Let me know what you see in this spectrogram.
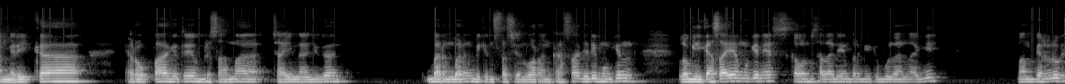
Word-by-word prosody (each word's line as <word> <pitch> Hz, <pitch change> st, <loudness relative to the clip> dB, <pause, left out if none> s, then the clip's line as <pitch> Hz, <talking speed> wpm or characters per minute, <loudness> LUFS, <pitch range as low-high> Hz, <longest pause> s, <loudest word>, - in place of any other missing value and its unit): Amerika, 130 Hz, +4 st, +4 dB, 0.4 s
Eropa 115 Hz, +4 st, +1 dB
gitu 125 Hz, 0 st, -1 dB
ya -, -, +2 dB
bersama 120 Hz, 0 st, -1 dB
China 115 Hz, +1 st, 0 dB
juga, 135 Hz, +4 st, 0 dB, 0.9 s
bareng-bareng 120 Hz, +2 st, +2 dB
bikin 125 Hz, -1 st, -2 dB
stasiun 115 Hz, -1 st, -3 dB
luar 110 Hz, 0 st, 0 dB
angkasa. 110 Hz, +4 st, -3 dB
Jadi 130 Hz, 0 st, 0 dB
mungkin 140 Hz, +2 st, -1 dB, 0.4 s
logika 125 Hz, +1 st, +5 dB
saya 135 Hz, +4 st, +5 dB
mungkin 150 Hz, +1 st, -1 dB
ya -, -, -4 dB
s 150 Hz, 0 st, -14 dB
kalau 125 Hz, -1 st, -2 dB
misalnya 125 Hz, -1 st, -2 dB
ada 125 Hz, -, -2 dB
yang 125 Hz, 0 st, -3 dB
pergi 120 Hz, 0 st, -4 dB
ke 120 Hz, -, -6 dB
bulan 120 Hz, 0 st, -2 dB
lagi, 150 Hz, +9 st, -7 dB, 0.7 s
mampir 120 Hz, +2 st, 0 dB
dulu 140 Hz, +4 st, +1 dB
125 Hz, 165 wpm, -19 LUFS, 115-135 Hz, 0.9 s, logika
